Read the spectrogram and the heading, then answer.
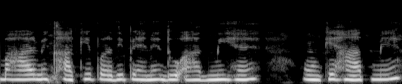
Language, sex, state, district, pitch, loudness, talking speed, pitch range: Hindi, female, Uttar Pradesh, Etah, 225 Hz, -13 LUFS, 180 wpm, 215-235 Hz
